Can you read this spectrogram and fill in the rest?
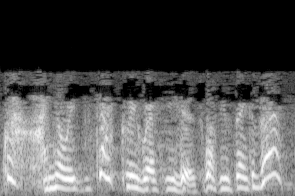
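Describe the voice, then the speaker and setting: An actress playing a prim, defensive wife in a radio drama, fussy, emphatic and insistent. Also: female voice, medium pitch, sing-song, brisk, lightly acted. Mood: indignant. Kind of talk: 1950s radio drama acting. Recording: tinny, faintly noisy 1950s radio recording.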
